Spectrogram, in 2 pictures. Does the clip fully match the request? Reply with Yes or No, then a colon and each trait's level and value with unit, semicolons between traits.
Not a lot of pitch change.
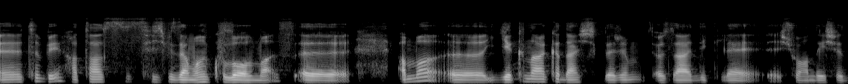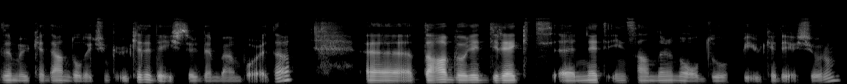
No: average, 3.0 semitones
